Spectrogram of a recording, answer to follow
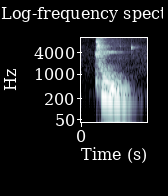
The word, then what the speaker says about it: tout: Tout. OU gives you OU, et T is silent.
